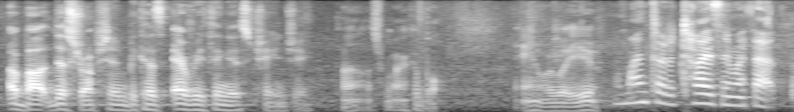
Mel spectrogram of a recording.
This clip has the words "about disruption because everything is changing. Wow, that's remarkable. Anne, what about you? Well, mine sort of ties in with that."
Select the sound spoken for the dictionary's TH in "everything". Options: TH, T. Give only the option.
TH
